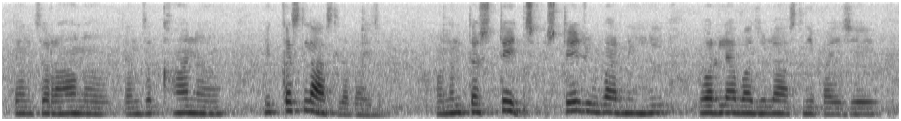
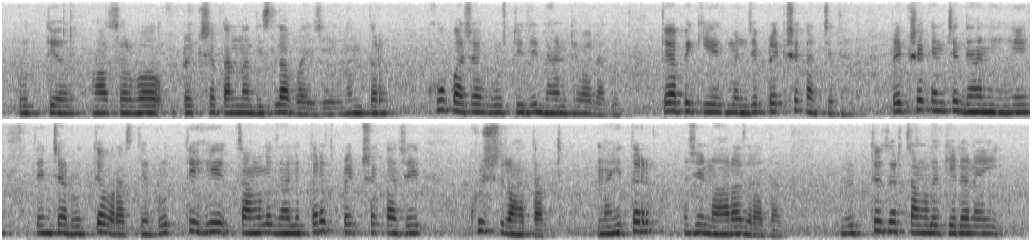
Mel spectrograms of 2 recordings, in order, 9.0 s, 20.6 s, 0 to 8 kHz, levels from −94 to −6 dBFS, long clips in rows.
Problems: constant background noise, background conversations at intervals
